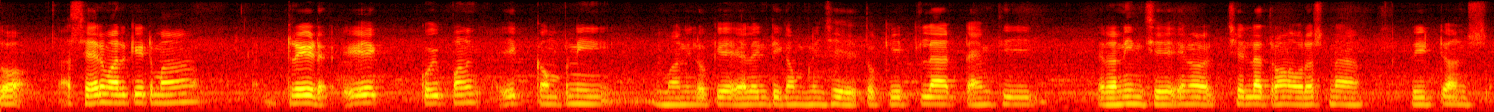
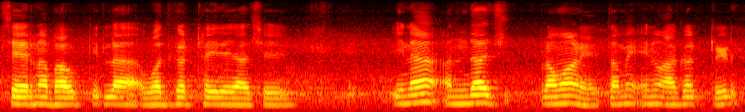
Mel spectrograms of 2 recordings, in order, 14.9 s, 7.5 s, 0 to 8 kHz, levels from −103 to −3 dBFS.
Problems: none marked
